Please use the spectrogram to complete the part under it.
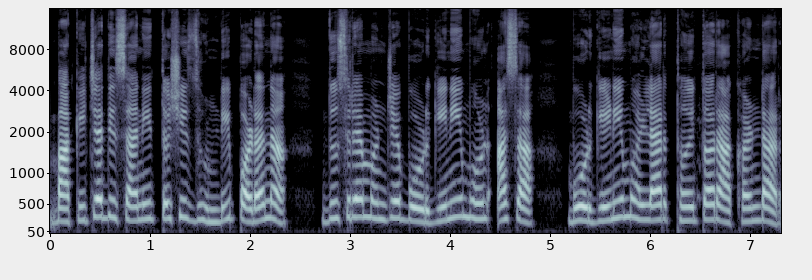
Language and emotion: Goan Konkani, neutral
